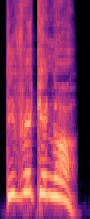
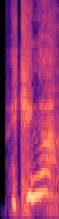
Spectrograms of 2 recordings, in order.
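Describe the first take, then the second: First: High-pitched warning shout; urgent, high exclamation; alarmed cry. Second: Put-on high girl's voice, questioning; high, rising query; startled question. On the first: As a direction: cry out the danger like a frightened boy. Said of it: "schrie Philipp". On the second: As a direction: echo the word in disbelief. Girl reacts to brother's alarm. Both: A narrator's reading.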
